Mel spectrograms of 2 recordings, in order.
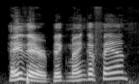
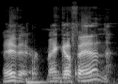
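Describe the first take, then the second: First: It is said in a normal voice. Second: It is said in a deep, growly Duskwing voice.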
